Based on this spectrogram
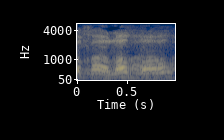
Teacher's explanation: لام قبل لام لفظ الجلالة مرقق لكن لام لفظ الجلالة مفخمة. نقول وقال هذه اللام الرقيقة وقال الله ما نسويش بين اللامين ونقول وقال الله لا لا لا وقال وقال الله وقال الله إني معكم.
